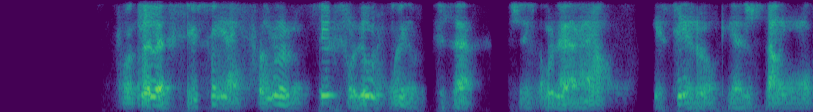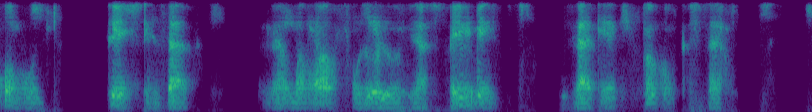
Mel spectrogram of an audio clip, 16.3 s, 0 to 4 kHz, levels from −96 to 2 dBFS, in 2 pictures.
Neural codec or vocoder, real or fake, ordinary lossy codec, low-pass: codec, 16 kHz, 1 kbps, FreqCodec, smaller model; fake; Opus, 32 kbps; 3.6 kHz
